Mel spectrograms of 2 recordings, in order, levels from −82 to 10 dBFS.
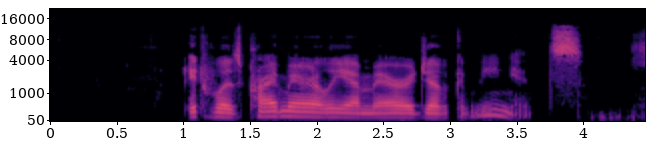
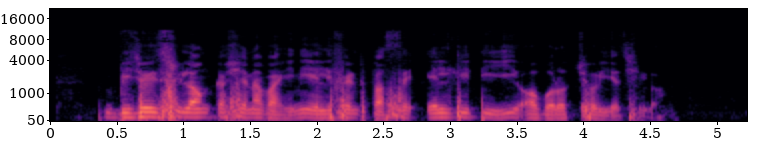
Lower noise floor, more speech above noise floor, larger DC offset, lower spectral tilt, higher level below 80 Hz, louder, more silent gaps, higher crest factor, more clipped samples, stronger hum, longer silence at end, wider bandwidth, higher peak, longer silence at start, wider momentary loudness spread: first, -80 dBFS vs -74 dBFS; about the same, 50 dB vs 49 dB; neither; second, -2 dB/octave vs -7.5 dB/octave; second, -76 dBFS vs -46 dBFS; second, -29 LUFS vs -25 LUFS; neither; about the same, 20 dB vs 20 dB; neither; neither; second, 0 s vs 0.65 s; first, 14 kHz vs 11.5 kHz; second, -10 dBFS vs -6 dBFS; first, 1 s vs 0.4 s; about the same, 14 LU vs 13 LU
